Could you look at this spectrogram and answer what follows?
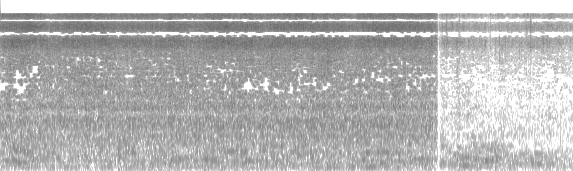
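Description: Faint, steady sizzling of chicken pieces frying in oil and tomato sauce in a nonstick pan. It cuts off abruptly about four seconds in, leaving near silence.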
